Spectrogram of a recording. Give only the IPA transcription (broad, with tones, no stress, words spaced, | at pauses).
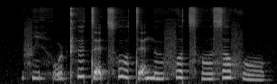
fi˨hṵ˨ʈʰɘ˦ tɛ̰˨t͡sʰo˦˨ tɛ̰˦nɯ˨˦fɤ˦ t͡sʰɤ˨sʌ˦fo˨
